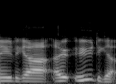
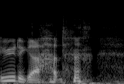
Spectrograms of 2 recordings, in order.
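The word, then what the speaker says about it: Ødegaard: Rashford and Odegaard. Why did I say it like that? Odegaard.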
